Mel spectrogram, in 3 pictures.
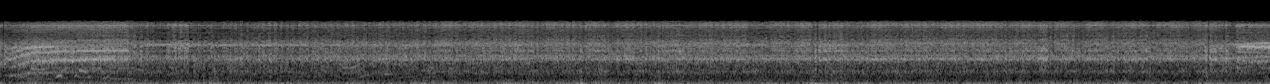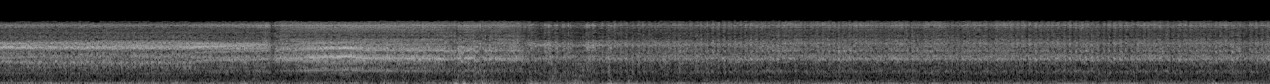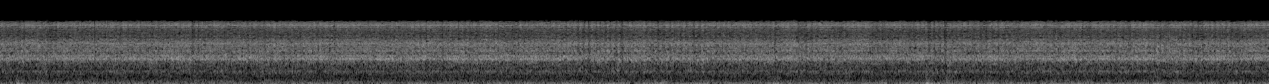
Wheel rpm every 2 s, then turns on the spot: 150, 160, 160, 160, 160, 160, 160, 160, 160, 160, 160, 160, 160, 160, 160, 160, 160, 160, 160.
none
